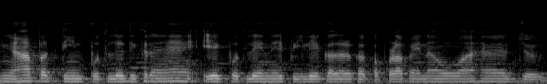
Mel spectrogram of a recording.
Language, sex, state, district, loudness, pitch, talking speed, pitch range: Hindi, male, Uttar Pradesh, Varanasi, -32 LUFS, 130 Hz, 220 wpm, 130-135 Hz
